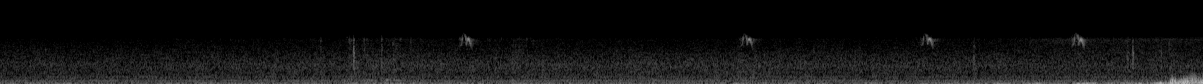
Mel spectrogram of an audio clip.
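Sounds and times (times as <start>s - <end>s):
low background noise: 0.0s - 12.0s
small bird chirping: 3.4s - 5.4s, 7.3s - 7.8s, 9.1s - 9.8s, 10.7s - 11.4s.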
